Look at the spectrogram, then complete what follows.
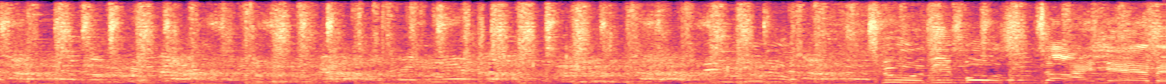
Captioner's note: crowd cheering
